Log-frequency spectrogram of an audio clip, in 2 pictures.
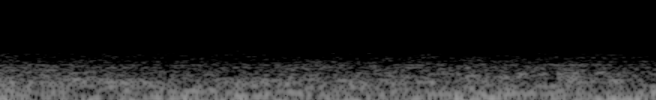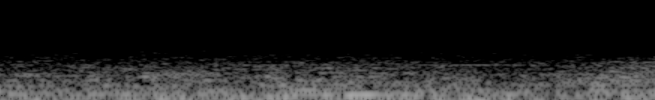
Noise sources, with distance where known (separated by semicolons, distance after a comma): background noise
